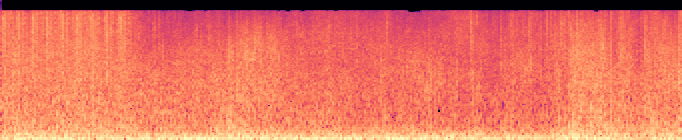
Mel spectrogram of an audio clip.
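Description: A heavy aircraft engine rumbles low overhead.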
